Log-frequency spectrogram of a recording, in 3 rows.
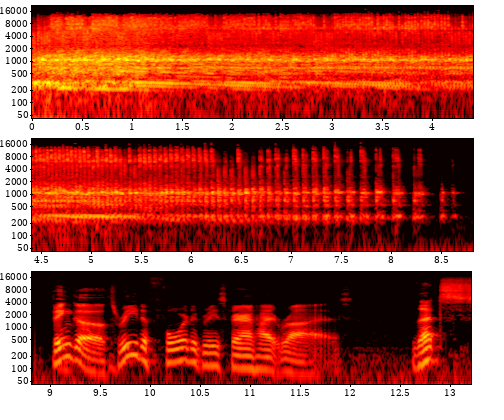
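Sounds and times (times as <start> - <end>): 
prize wheel spinning with clicking rattle: 0.0 - 8.6
speech: 9.1 - 13.2.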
